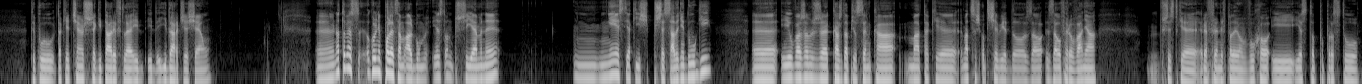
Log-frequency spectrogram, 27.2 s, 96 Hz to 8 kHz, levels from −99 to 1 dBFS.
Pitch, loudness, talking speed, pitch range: 115 Hz, -28 LUFS, 105 wpm, 110-125 Hz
